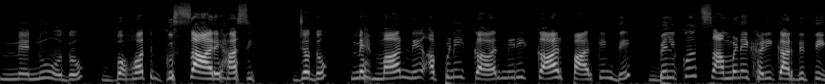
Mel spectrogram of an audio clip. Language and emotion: Punjabi, angry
